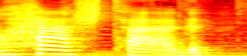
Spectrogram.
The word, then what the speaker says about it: hashtag: A po angielsku wymówimy to jako hashtag, czyli dwa razy występuje tam samogłoska między polskim A a E, czyli ten motylek jako symbol. No i zaakcentujemy pierwszą sylabę. Hashtag.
